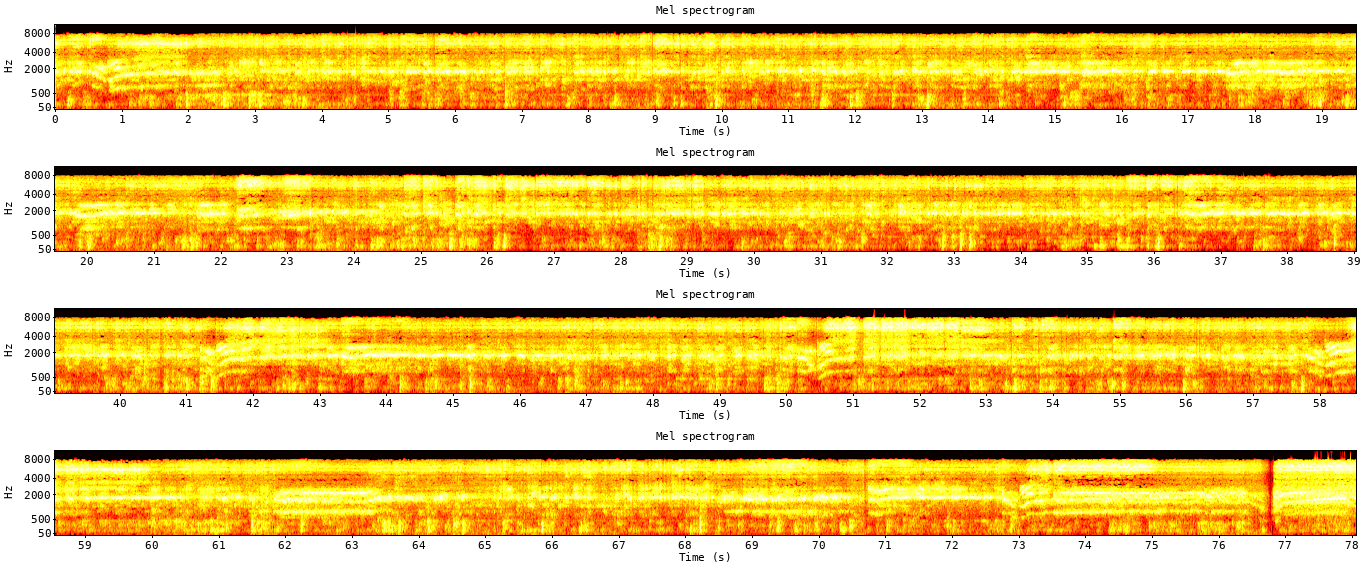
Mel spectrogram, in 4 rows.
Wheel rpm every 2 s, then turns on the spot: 200, 230, 230, 230, 230, 230, 230, 230, 230, 230, 230, 230, 230, 230, 240, 230, 230, 230, 230, 230, 220, 210, 230, 230, 230, 190, 230, 230, 230, 200, 240, 220, 230, 230, 230, 230, 210, 210, 160.
none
